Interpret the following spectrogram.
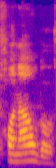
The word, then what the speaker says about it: Ronaldo: If it's an R, then you pronounce it like an H. So, for example, you may know the iconic footballer Ronaldo, the Brazilian one, the original one. His name here is actually Ronaldo.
